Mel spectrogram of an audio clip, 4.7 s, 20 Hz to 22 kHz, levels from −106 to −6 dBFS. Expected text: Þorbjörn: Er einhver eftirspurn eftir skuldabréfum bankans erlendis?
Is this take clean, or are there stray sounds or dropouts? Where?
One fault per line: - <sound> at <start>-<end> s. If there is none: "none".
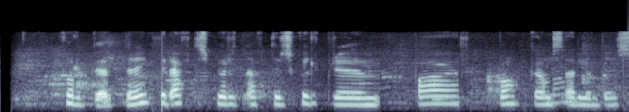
- dropout at 1.2-1.2 s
